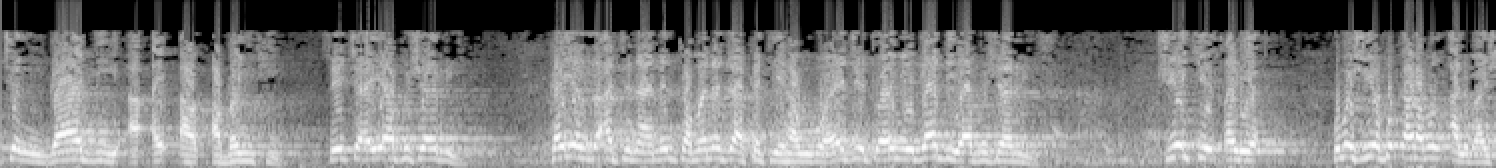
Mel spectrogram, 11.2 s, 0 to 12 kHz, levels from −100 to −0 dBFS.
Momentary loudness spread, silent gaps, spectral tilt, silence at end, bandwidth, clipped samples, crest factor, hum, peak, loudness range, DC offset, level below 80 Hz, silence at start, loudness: 14 LU; none; -6 dB/octave; 0 s; 8.4 kHz; 0.9%; 8 dB; none; 0 dBFS; 3 LU; under 0.1%; -40 dBFS; 0 s; -8 LUFS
